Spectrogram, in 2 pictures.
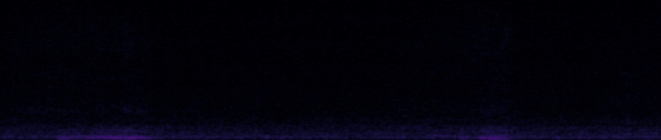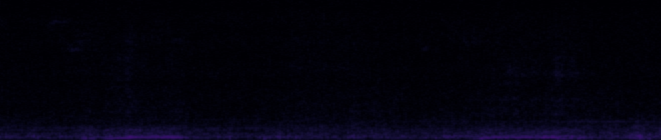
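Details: Soft, low snoring from a sleeping female pet, about four breaths in eight seconds, over steady background hiss.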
